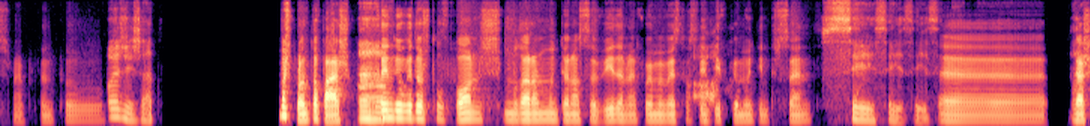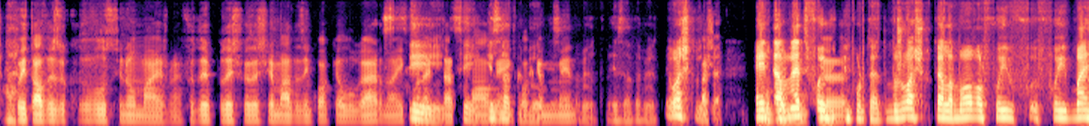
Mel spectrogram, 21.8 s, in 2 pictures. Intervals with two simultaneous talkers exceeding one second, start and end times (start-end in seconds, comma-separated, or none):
14.7-16.7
